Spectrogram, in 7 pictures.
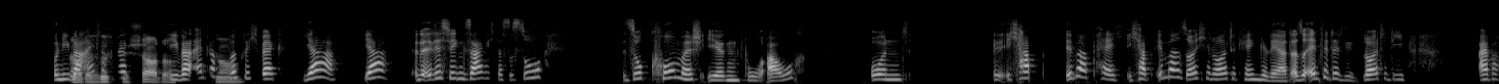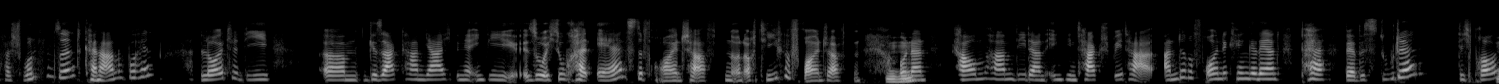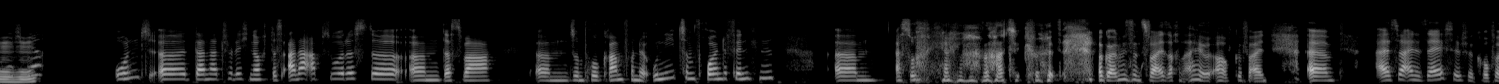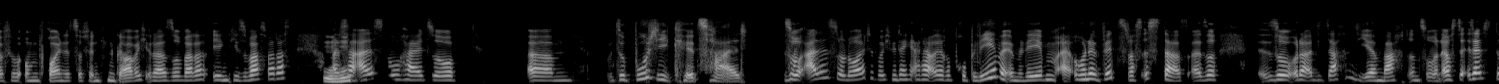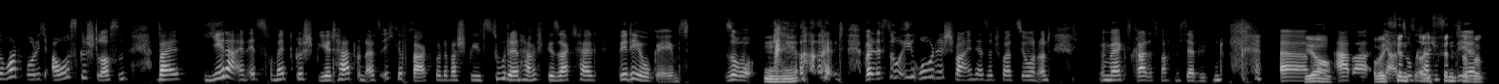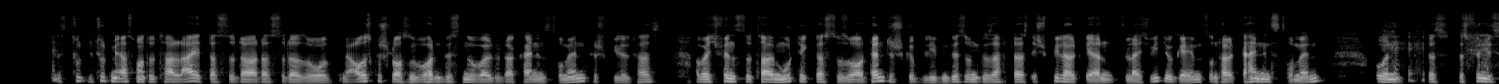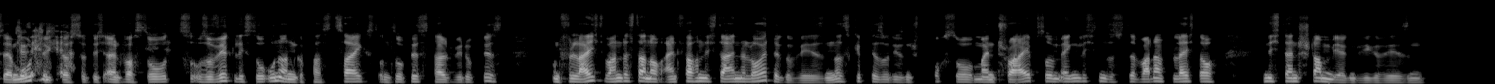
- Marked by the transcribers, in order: disgusted: "Pä"; laughing while speaking: "Ach so, ja, warte kurz"; in French: "bougie"; in English: "kids"; laughing while speaking: "und"; other noise; laughing while speaking: "halt"; laugh; laughing while speaking: "Dünn, ja"; in English: "Tribe"
- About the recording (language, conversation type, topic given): German, advice, Wie kann ich in einer neuen Stadt Freundschaften aufbauen, wenn mir das schwerfällt?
